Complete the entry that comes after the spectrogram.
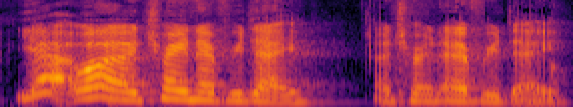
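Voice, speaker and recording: A woman's voice: mid-range voice, animated, very fast, creaky, sharp tone. A woman in her thirties from England, a sports broadcast journalist chatting casually as a podcast guest, self-deprecating and laughing often, with lots of "like" fillers.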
